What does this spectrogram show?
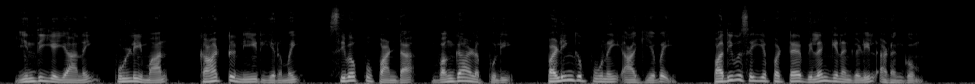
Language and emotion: Tamil, neutral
